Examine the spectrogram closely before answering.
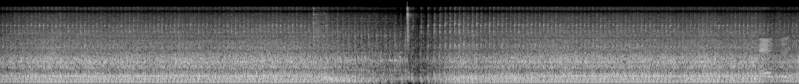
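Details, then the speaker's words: Kohler Courage engine on a Lawn-Boy mower after service with a new carburetor, started in one pull: steady, even drone with one brief dip midway; runs smoothly and sounds healthy. "nice and smooth so the engine has a test right there"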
